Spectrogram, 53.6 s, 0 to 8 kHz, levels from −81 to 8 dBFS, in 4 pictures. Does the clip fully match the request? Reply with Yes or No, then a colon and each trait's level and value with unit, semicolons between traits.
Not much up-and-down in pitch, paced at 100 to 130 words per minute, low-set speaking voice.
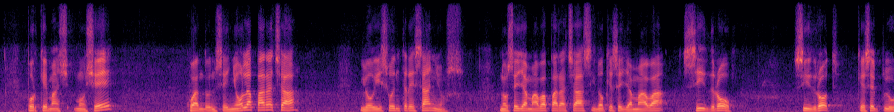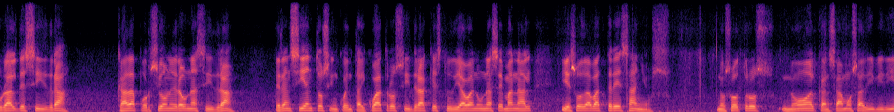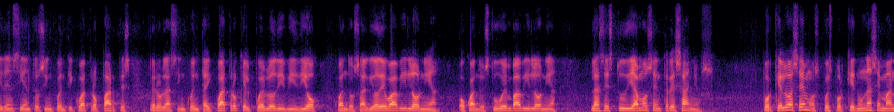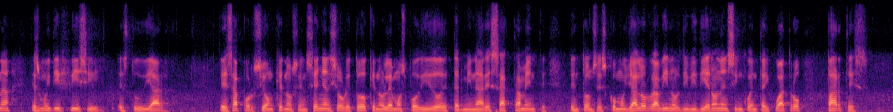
Yes: narrow, 2.3 semitones; slow, 125 wpm; low, 130 Hz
